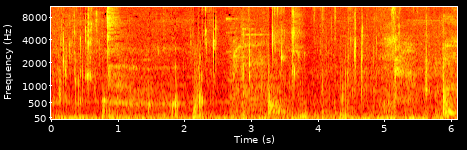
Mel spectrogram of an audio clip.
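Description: Close-miked eating sounds: gulps from a drink, then wet chewing with many small scattered mouth clicks and smacks.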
